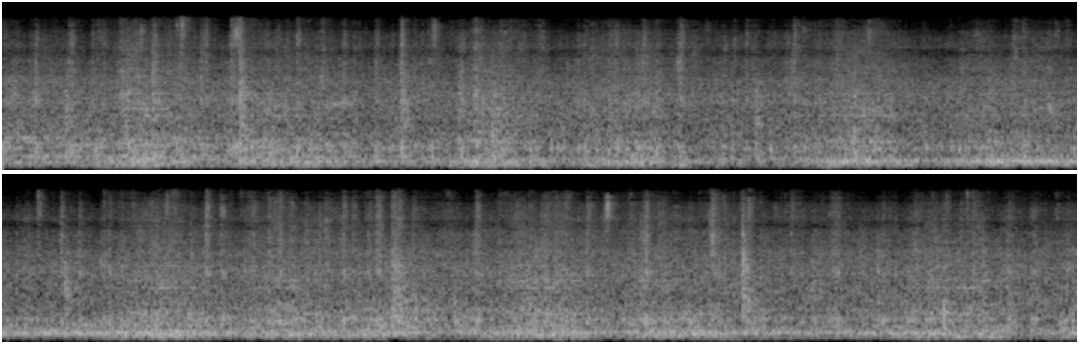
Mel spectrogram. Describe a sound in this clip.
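A weight machine's metal plates clank softly as they rise and fall.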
